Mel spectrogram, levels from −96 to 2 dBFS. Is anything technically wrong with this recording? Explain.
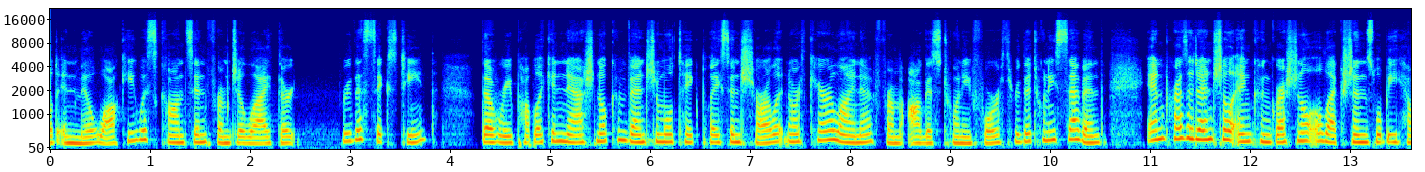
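Yes. From 2.48 to 2.90 s the speech turns into a fading buzz or hiss, then resumes with that stretch lost, likely a long network dropout.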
